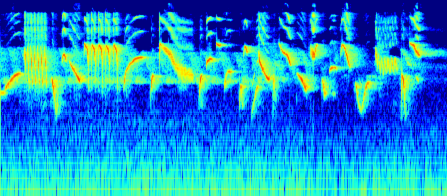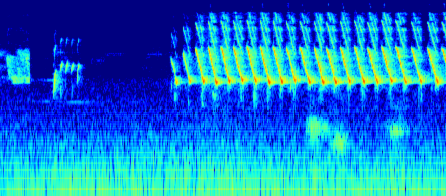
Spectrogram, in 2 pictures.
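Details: Canary tutor song in rich 'isian mewah' style for training songbirds: dense jumble of high chirps and sweeps, a quiet pause of under two seconds, then a long fast trill of uniform repeated notes.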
